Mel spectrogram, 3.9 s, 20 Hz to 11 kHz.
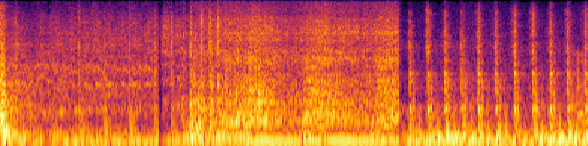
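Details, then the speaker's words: Ford Mk2 Escort: engine revs, then a fast, regular rattle of about eight beats a second over idle from the clutch pedal, a long-term issue; cause suspected, possibly clutch cable off-center on the bell housing. "if you've been watching my videos for any length of time you'll know that i have a long-term issue with my clutch pedal rattling"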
